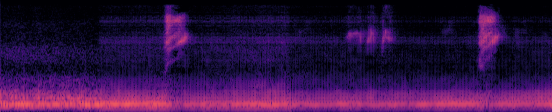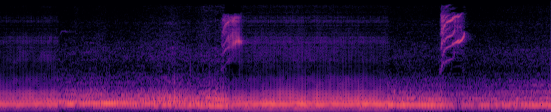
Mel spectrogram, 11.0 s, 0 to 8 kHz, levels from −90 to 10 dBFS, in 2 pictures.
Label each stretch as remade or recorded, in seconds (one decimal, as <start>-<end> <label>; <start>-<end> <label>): 0.0-1.0 recorded; 1.0-6.1 remade; 6.1-7.8 recorded; 7.8-9.4 remade; 9.4-11.0 recorded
